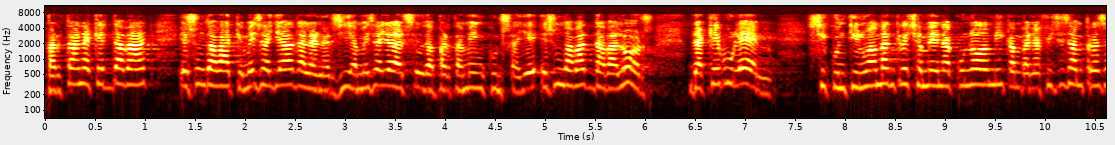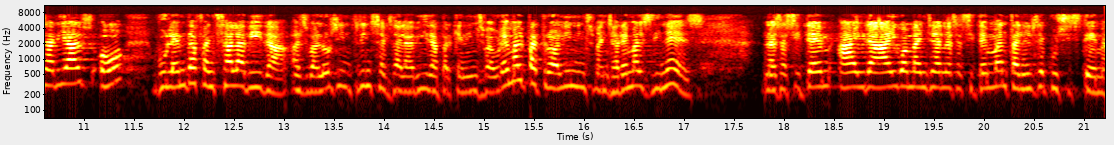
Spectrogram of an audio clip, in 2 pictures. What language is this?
Catalan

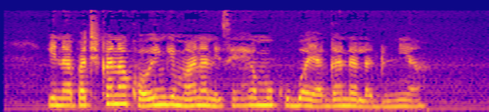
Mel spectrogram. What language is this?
Swahili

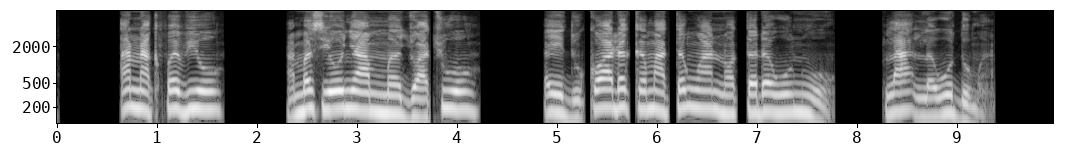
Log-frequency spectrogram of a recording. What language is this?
Ewe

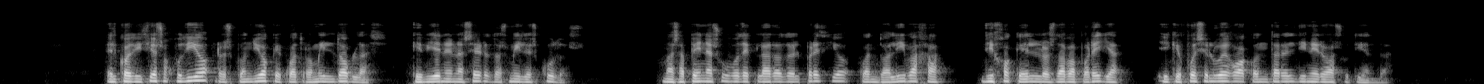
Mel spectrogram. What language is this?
Spanish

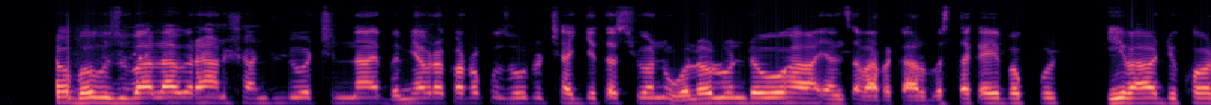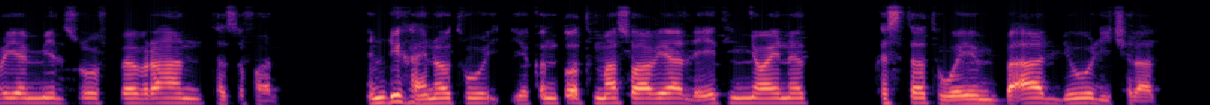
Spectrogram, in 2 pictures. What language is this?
Amharic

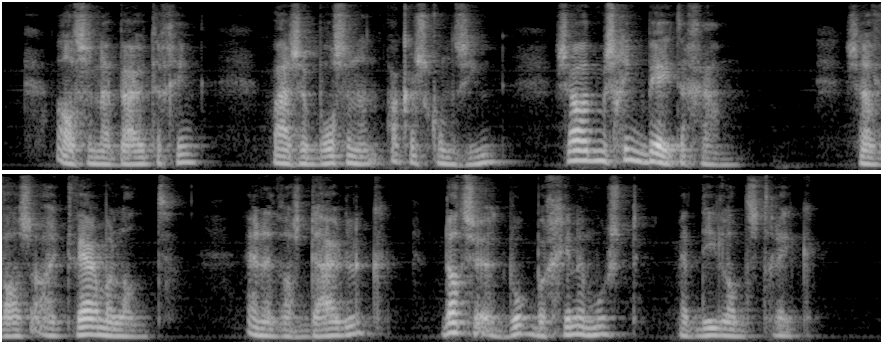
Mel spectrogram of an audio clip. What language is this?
Dutch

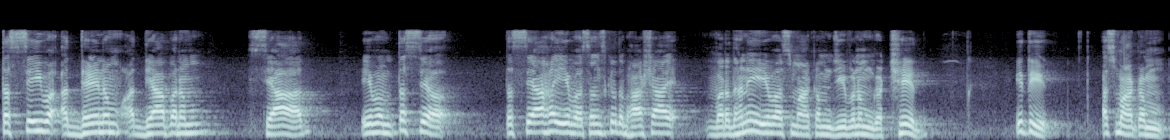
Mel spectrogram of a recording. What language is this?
Sanskrit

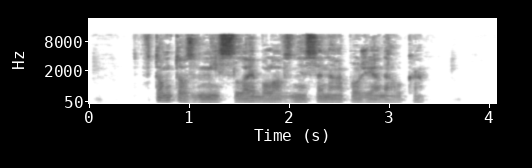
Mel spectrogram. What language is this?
Slovak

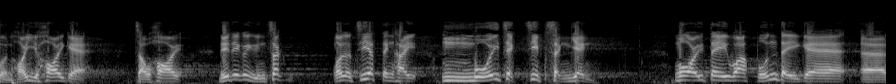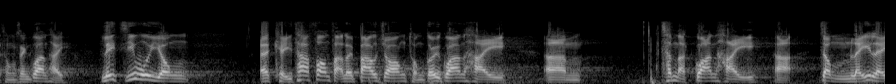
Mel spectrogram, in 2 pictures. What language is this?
Cantonese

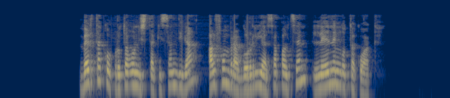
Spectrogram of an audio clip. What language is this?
Basque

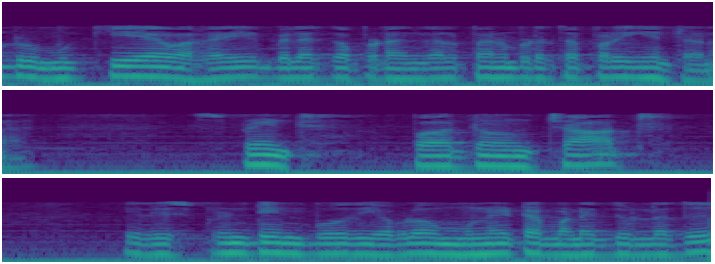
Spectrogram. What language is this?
Tamil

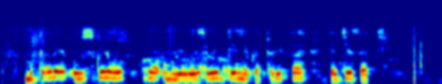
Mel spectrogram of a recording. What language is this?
Kinyarwanda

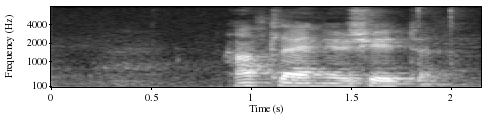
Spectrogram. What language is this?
Faroese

